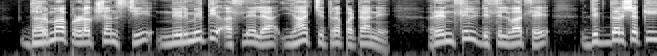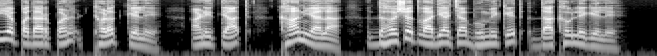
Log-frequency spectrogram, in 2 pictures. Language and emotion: Marathi, neutral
